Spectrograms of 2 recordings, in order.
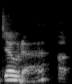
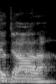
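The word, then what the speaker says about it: Addotta: Dream by Kip and Dota. I thought it was Adada. Adada. Yeah. That's how Dr. Demento pronounced it.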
